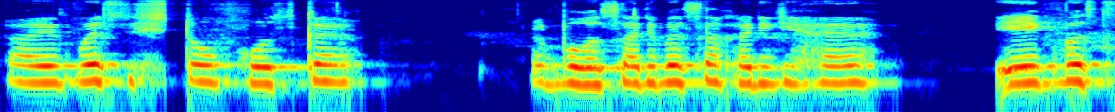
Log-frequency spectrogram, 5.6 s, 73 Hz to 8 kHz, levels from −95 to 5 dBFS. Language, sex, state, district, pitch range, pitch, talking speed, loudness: Rajasthani, female, Rajasthan, Churu, 250-270 Hz, 255 Hz, 160 wpm, -17 LUFS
